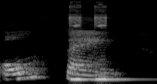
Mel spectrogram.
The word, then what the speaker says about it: ontem: Além desse sendo pronunciado com um tiozinho, né, esse em, eu também tenho uma sonoridade de uma semivogal, que seria o i nesse final. Então, ontem.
